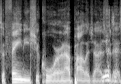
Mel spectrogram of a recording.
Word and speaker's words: Afeni Shakur: I was leaning too much on the E and got a tech correction. It's Afeni Shakur, and I apologize for that.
